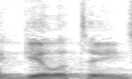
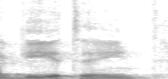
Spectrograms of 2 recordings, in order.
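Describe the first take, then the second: First: "guillotine" with the L sounded; hard-L pronunciation. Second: "guillotine" with no L sound; French-style "guillotine", L turned to a y-glide; silent-L pronunciation. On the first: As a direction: say "guillotine" as GILL-uh-teen. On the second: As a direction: say "guillotine" as GEE-uh-teen. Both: Shown as a demonstration. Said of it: "how to pronounce this. Some people say".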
